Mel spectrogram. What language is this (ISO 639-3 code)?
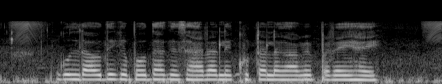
mag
